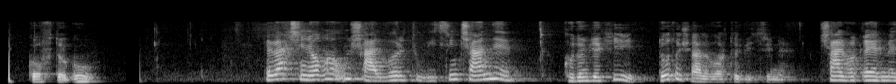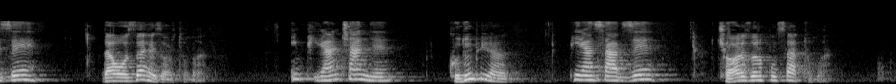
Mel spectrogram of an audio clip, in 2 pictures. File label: Dialog, persian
